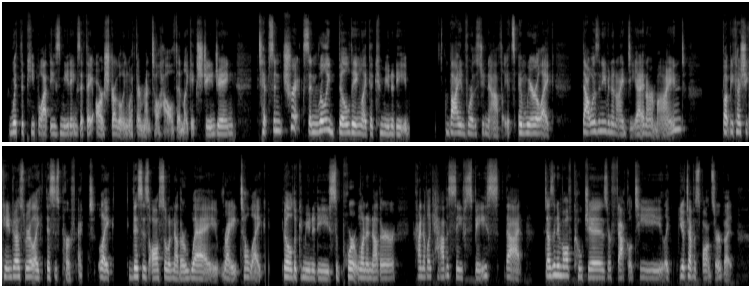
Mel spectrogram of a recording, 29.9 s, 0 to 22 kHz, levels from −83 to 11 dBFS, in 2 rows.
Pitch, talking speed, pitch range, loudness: 195 Hz, 185 wpm, 180-215 Hz, -24 LUFS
